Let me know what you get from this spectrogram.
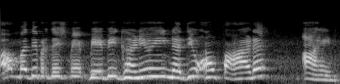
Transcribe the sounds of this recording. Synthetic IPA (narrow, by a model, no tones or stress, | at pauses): ɐ̃ːmɐd̪ʱjəpɾɐd̪eːʃmẽɓeːbʱiɡʱɐɽ̃ijũinɐd̪ʱjũʔɛ̃ũpɐɦaɽ | aːɦɪnɪ̆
